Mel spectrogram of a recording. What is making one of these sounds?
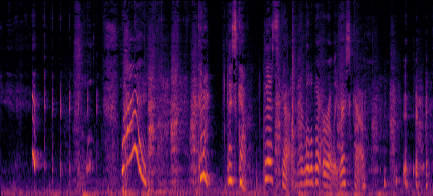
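A dog whines and howls excitedly close by.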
